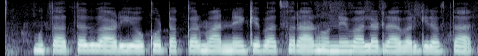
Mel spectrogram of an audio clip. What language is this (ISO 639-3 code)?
urd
